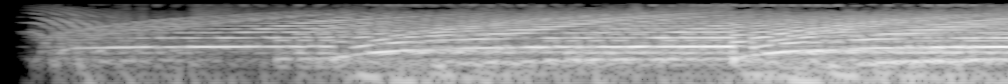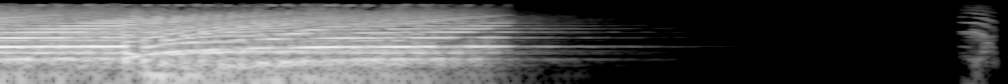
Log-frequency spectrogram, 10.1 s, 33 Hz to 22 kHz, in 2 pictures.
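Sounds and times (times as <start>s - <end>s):
sci-fi alarm: 0.2s - 7.8s.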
